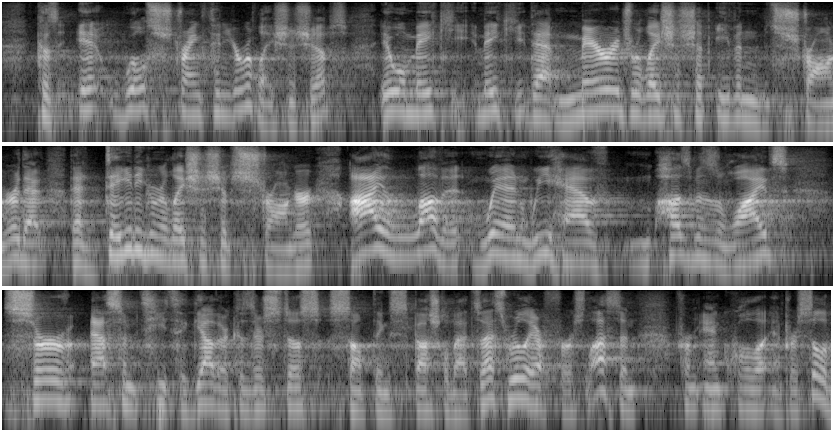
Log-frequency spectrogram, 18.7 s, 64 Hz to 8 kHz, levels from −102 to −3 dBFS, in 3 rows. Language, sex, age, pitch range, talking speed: English, male, 30-49, 135-185 Hz, 165 wpm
